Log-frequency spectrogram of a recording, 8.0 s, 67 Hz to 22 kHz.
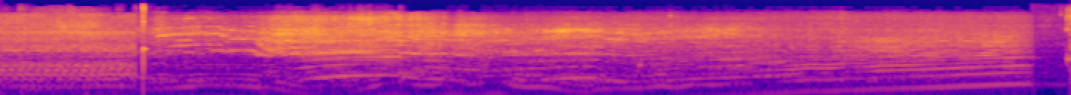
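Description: Toyota AE86 drifting on a rebuilt differential, with loud, sustained tire squeal over a rising and falling engine note for the whole stretch, apart from a sharp click near the start.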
